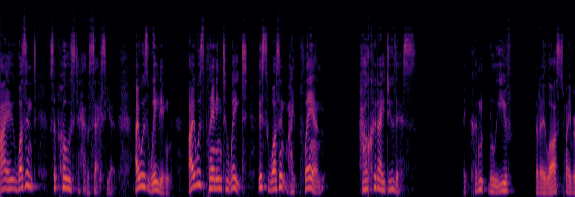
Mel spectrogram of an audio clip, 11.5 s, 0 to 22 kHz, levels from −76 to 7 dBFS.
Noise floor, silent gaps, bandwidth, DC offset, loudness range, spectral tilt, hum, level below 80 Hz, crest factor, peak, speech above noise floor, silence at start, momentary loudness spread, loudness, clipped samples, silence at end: under -90 dBFS; none; 19 kHz; under 0.1%; 6 LU; -4.5 dB/octave; none; -72 dBFS; 22 dB; -10 dBFS; over 59 dB; 0 s; 13 LU; -31 LUFS; under 0.1%; 0 s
